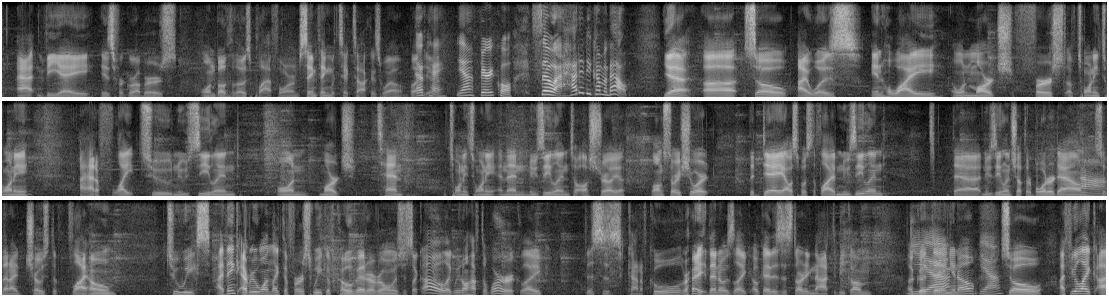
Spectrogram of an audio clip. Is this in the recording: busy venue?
yes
